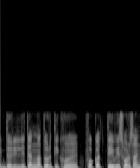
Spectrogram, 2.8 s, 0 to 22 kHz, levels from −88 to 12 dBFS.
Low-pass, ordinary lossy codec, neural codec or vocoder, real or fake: 7.2 kHz; none; autoencoder, 48 kHz, 128 numbers a frame, DAC-VAE, trained on Japanese speech; fake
